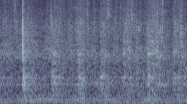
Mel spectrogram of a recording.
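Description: Wire whisk beating a thin egg batter in a stainless steel bowl: the wires scrape and click against the metal with each stroke, with one sharper click about a quarter second in.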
